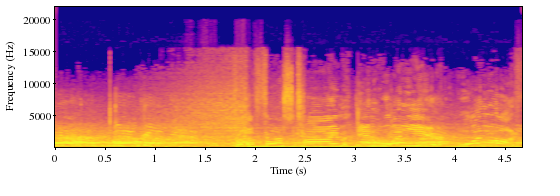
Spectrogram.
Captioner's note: audience cheering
